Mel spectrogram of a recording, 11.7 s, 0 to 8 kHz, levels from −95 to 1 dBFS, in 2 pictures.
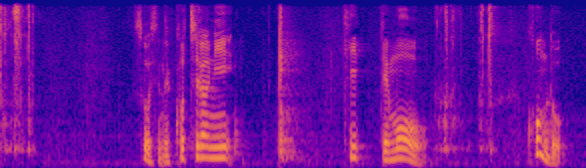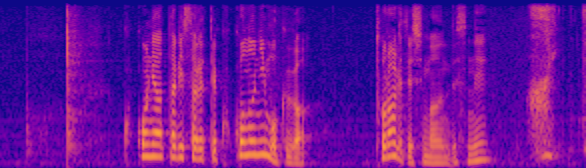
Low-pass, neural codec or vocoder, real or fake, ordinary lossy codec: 7.2 kHz; none; real; none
